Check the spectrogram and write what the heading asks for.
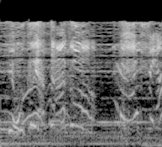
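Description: Several voices shouting and cheering excitedly at once, with high bending yells, over background music.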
